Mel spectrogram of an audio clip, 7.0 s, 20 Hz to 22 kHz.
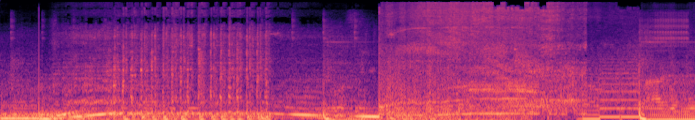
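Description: A D17 turbocharged car engine runs at low boost, about 14 psi, revving loudly up and down in rising and falling pulls with a rough, clattering edge, close and continuous.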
